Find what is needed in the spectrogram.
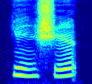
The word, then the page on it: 陨石: yǔn shí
